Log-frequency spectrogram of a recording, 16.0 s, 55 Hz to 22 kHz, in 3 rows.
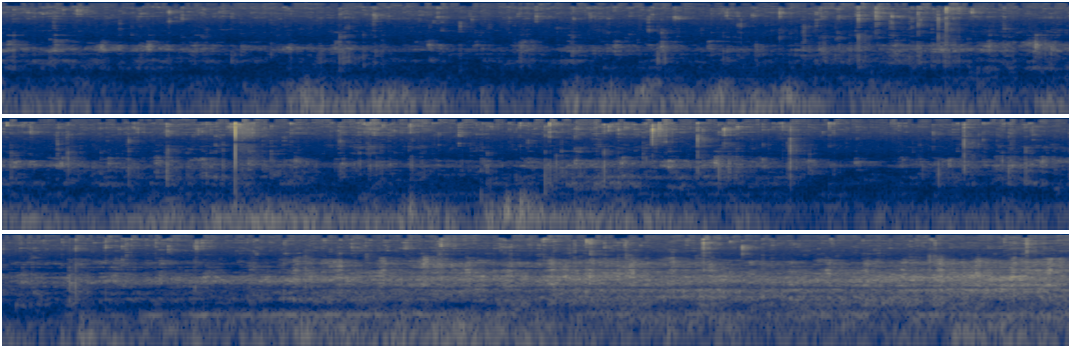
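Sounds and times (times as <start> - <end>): diesel train rumbling: 10.9 - 16.0.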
